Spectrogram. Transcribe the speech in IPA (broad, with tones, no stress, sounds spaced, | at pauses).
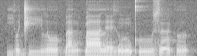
j ʊ˨ d͡ʒ iː˨ l oː˨ ɡ͡b a˨ n k͡p aː˦ l ɛ˨ ɣ ũ˨˦ kʼ uː˦ z ã˨ k ʊ˦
